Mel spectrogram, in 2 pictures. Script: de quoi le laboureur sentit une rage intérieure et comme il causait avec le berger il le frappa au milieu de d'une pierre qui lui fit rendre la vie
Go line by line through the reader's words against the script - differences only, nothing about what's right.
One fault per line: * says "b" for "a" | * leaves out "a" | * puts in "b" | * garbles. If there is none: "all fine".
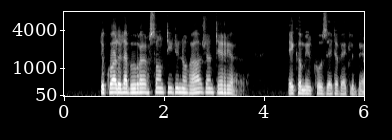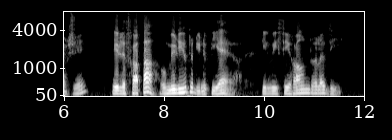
all fine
